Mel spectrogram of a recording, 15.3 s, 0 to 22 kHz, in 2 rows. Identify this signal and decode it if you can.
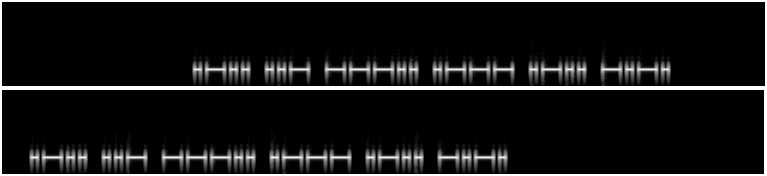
Morse code, heard as a keyed tone, about 21 wpm, 700 Hz. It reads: LU8JLC LU8JLC
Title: DXCC-100 Call Signs - 6 Characters - Repeated 2x - 20wpm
